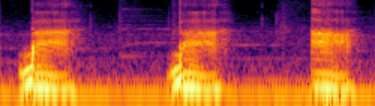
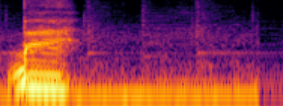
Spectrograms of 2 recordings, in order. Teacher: in contrast to the B sound in English this is made like deeper in your throat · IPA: ɓ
